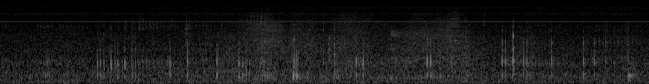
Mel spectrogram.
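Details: Cat purring and chattering at the same time indoors: a steady low rumbling purr under short, quick clicking chatter bursts scattered through the clip, with a faint constant high-pitched hum in the background.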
